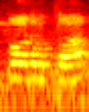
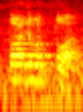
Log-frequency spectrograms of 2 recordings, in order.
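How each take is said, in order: No difference in how they are said.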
